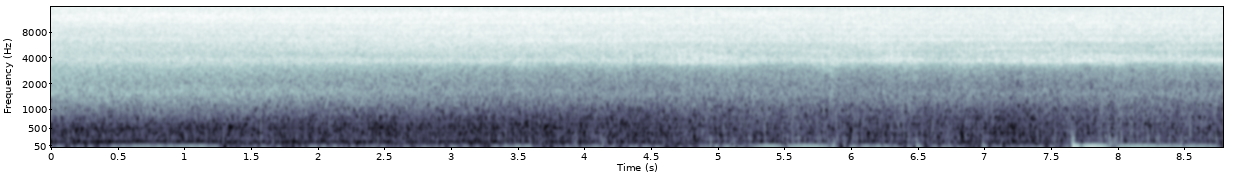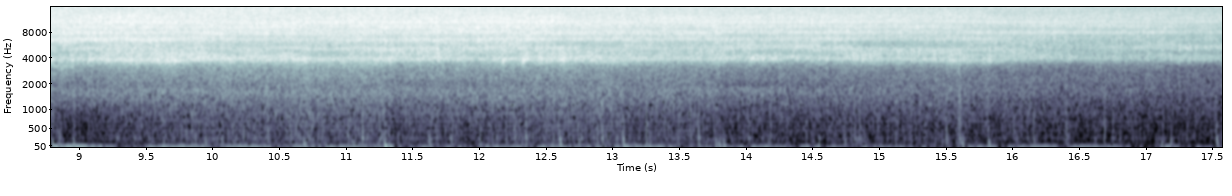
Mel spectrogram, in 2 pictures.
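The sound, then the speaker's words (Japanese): A steady fizzing hiss runs unbroken throughout, bright and airy, with tiny scattered crackles and pops like bubbles bursting; no one speaks. “ですからマスター、シュワシュワした音を聞きながらでいいので、あなたのことを教えてください。”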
